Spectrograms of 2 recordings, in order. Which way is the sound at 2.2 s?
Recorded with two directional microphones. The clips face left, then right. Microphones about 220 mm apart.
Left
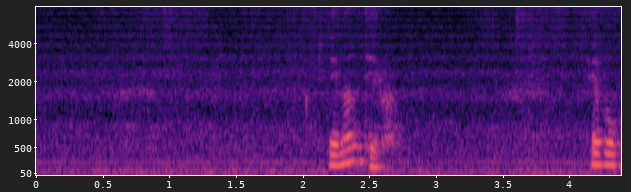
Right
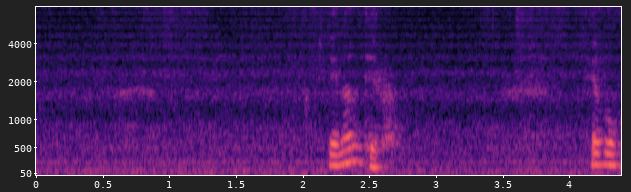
15° right (ahead or behind).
